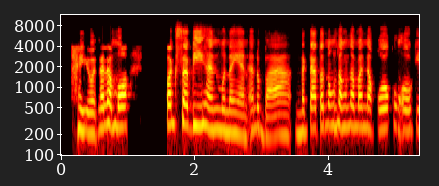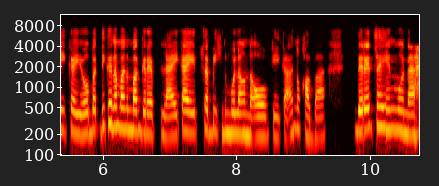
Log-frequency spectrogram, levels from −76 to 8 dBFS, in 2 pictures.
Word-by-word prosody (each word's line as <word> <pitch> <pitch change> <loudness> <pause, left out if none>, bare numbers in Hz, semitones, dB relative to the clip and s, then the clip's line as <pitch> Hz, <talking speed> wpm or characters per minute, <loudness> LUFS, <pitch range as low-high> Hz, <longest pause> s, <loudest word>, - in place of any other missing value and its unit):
Ayun. 225 -3 0
Alam 260 +2 +5
mo, 255 - +9 0.7
pagsabihan 275 -2 +5
mo 235 - -1
na 220 -1 0
yan, 195 -3 -1
"Ano 235 +2 -3
ba? 195 +1 +1
Nagtatanong 245 +5 +2
lang 260 -1 +3
naman 255 -1 +2
ako 240 +1 +2
kung 265 - -8 0.2
okey 230 -1 -9
kayo, 205 -3 -4
ba't 230 +1 -4
di 255 +3 -8
ka 290 - -1
naman 250 -1 0
mag-reply? 200 -4 -2
Kahit 215 -1 0
sabihin 220 -3 -6
mo 210 0 -5
lang 205 0 -3
na 180 - -5
okey 185 0 -6
ka - - -7
ano 240 - -11
ka 190 - -4
ba?" 175 +1 -9 0.4
Diretsahin 240 +1 -1
mo 230 -1 -4
na. 195 -1 0
225 Hz, 190 wpm, -20 LUFS, 205-245 Hz, 0.7 s, mo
